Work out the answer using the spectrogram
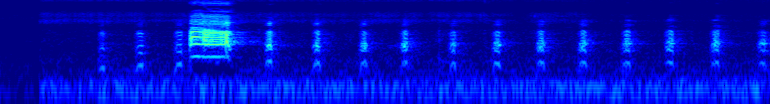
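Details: Wild red junglefowl hen calling for a mate: one loud, harsh, broad call, then a steady run of short clucks about every fifth of a second, with a faint low hum beneath.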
